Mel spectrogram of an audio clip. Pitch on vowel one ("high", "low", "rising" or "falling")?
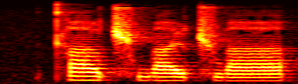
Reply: high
